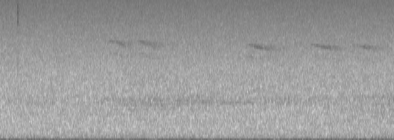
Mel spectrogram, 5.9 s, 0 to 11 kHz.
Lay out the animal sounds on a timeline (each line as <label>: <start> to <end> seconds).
Blue Jay (Cyanocitta cristata): 1.4 to 2.5 seconds
Blue Jay (Cyanocitta cristata): 3.6 to 5.9 seconds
